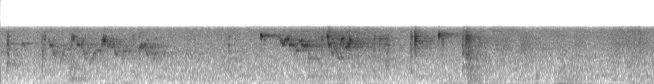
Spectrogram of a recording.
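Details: Budgerigar twittering softly, with scattered thin chirps followed by a few brighter squeaky notes and warbled clusters over faint background hiss.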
